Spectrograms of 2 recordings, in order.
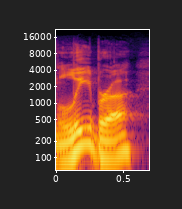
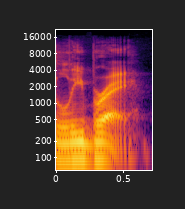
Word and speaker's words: libre: how to say it the English way is the is to saying Libra and the Spanish way is Libre and just a quick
